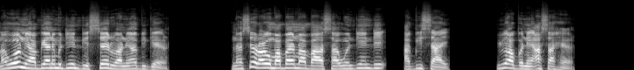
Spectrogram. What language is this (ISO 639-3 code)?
aka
